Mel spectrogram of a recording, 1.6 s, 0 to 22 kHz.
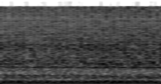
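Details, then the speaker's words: Mitsubishi L200 Triton 3.2 diesel, cold idle after timing chain replacement for noise that appeared at normal operating temperature; even clatter, no chain slap or rattle; normal idle. "Olha o barulho da bruta aí, ó. Que barulho mais bonito. Zerou, pessoal. Zerou. Lindo esse barulho, hein? Lindo, lindo."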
